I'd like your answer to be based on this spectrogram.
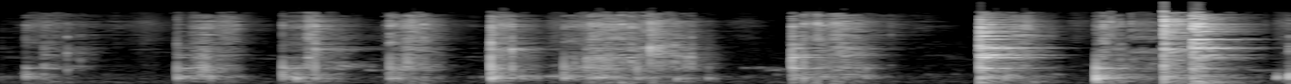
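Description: Utensil scraping and clinking against a bowl while salt and flour are stirred together for Ghanaian bofrot puff-puff dough, in a run of close, rhythmic bursts separated by short pauses, with no talking.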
